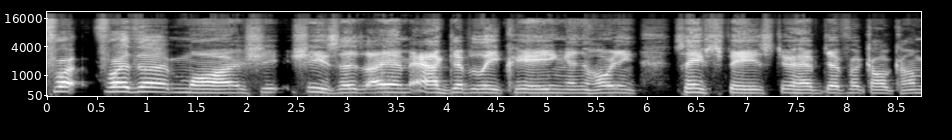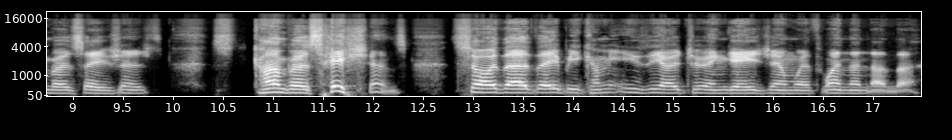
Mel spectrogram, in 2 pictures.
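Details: Man describing his own self-described speech impediment, type not named; disfluent speech; speech impediment (disfluent speech).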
